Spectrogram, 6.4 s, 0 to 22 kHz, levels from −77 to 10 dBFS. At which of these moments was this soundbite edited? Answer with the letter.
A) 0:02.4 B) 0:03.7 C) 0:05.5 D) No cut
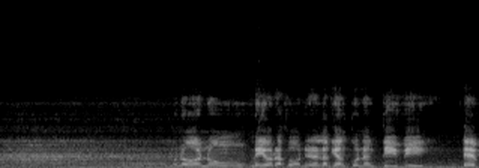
A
